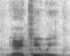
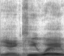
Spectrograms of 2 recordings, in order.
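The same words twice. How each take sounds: First: "Yan Kiwi" ending in a "wee" sound; corrected pronunciation. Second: "Yanquiwe" ending in a "way" sound; English-style pronunciation. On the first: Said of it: "I'll keep it at that". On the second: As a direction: say "Yanquiwe" as yan-kee-WAY. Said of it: "Just from an English standpoint". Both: Shown as a demonstration.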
